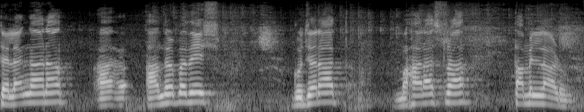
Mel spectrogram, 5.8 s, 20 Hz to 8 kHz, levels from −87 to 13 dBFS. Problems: constant background noise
